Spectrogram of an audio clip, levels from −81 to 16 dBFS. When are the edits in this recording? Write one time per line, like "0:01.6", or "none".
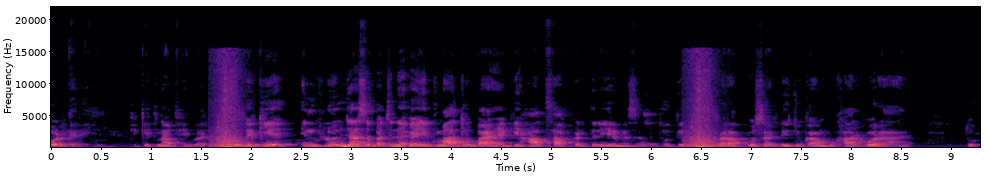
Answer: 0:01.7
0:06.6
